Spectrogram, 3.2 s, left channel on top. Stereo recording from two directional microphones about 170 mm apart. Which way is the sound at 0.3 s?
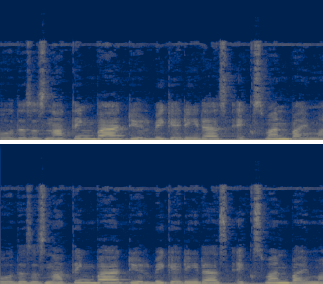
45° right (ahead or behind).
